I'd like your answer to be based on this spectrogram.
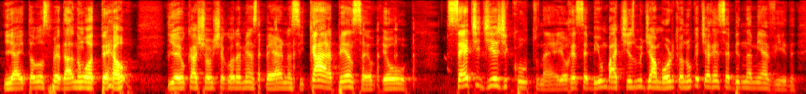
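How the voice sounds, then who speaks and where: A man who is a pastor tells a personal story on a podcast. His voice sits a bit high for a man, and his delivery is animated and informal, peppered with casual filler words. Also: fairly quick. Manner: animated storyteller, often says "cara".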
